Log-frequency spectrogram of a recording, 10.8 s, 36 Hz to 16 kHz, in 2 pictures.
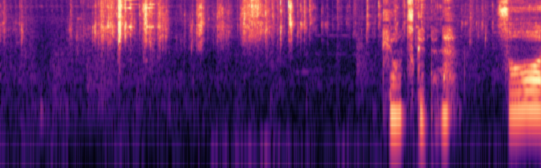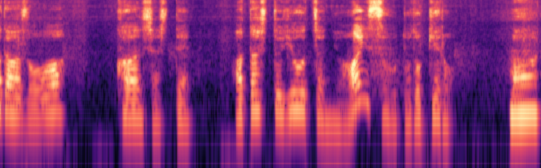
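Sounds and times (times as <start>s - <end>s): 
metallic keys jangling: 0.0s - 3.8s, 4.6s - 5.0s
speech: 3.9s - 10.8s.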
